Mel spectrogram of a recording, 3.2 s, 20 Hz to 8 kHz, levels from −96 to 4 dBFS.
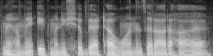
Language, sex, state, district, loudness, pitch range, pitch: Hindi, male, Assam, Kamrup Metropolitan, -16 LUFS, 95-100 Hz, 100 Hz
